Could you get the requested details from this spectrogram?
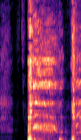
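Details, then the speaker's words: Adult still recovering from a viral illness, voice affected and short on sleep, gives two short, harsh cough bursts: a lingering cough. "I'm still getting over this virus you can hear it my voice coughing a lot"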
